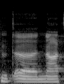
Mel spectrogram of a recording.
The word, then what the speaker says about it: Notte: Actually, her name is Not. I should pronounce her name Not.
